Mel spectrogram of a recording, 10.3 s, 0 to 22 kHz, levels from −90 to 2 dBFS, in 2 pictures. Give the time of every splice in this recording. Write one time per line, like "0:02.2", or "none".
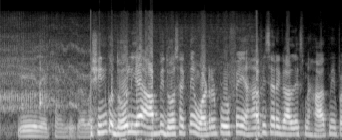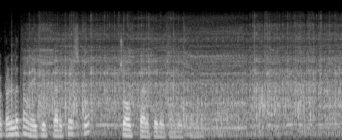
0:01.4
0:03.8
